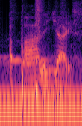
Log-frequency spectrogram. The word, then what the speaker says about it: apologize: Apologize. Nah, di situ dibaca j ya, ada simbol aneh seperti itu dibaca j. Apologize.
